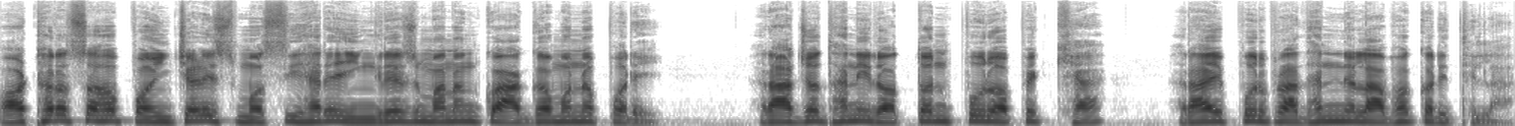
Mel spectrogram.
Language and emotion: Odia, neutral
